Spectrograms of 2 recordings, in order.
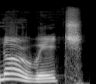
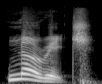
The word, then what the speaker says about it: Norwich: terdapat pada kata berikut Jika kamu membacanya dengan Norwich maka kamu harus memperbaiki nya karena bacaan yang benar adalah Norwich Norwich hunkwe tidaklah dibaca contoh lain yaitu pada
